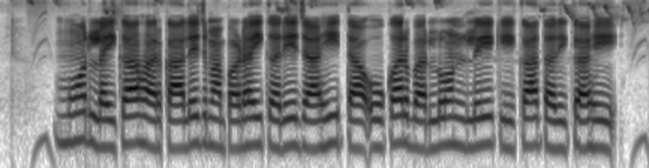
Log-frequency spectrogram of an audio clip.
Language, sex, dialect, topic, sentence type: Chhattisgarhi, female, Eastern, banking, question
